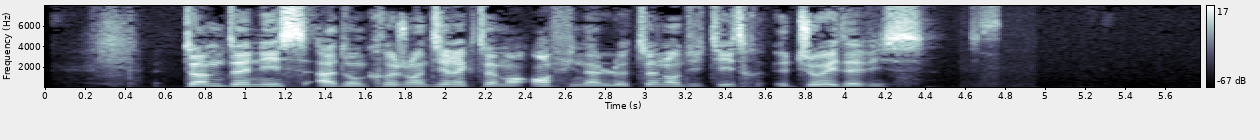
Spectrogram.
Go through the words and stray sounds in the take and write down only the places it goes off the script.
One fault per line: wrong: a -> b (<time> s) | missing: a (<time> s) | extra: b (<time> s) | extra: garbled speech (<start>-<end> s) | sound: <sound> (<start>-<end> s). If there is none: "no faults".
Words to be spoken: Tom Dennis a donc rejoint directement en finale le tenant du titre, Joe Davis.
sound: laugh (4.6-4.8 s)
